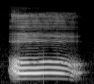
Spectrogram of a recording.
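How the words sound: The sound is overly bright and choked. The speaker calls it wrong. "overly bright and it almost feels kind of like choked"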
